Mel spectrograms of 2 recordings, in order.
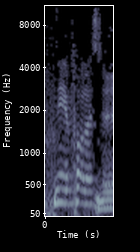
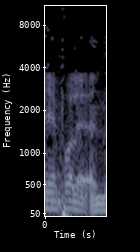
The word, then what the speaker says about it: Neapolitan: Yeah, how do you pronounce it again? – Neapolitan. – Neapolitan, that's it.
